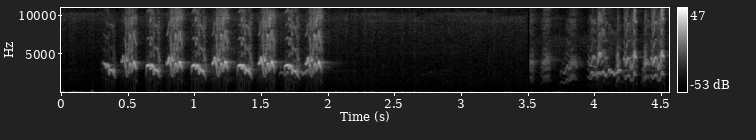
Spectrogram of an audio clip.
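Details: Wild sooty-headed bulbul giving an agitated lure call for trapping: about eight rapid, bubbly chirps in under two seconds, a pause, then another burst of jumbled chirping, with a steady high electronic whine behind.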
